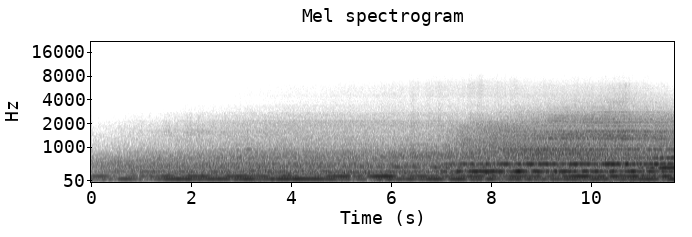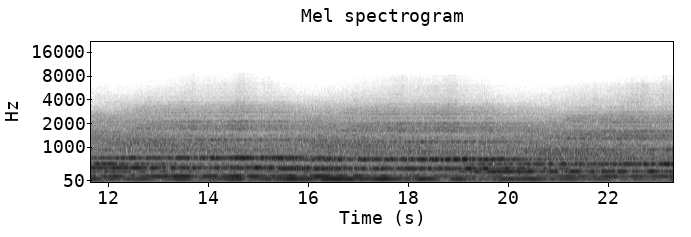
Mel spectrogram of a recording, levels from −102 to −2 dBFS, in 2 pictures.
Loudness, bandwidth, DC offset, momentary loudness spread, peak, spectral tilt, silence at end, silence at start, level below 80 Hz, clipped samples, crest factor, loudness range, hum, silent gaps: -22 LUFS; 3.5 kHz; under 0.1%; 11 LU; -6 dBFS; -12.5 dB/octave; 0 s; 0 s; -50 dBFS; under 0.1%; 14 dB; 9 LU; none; none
